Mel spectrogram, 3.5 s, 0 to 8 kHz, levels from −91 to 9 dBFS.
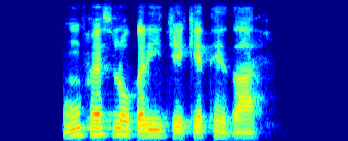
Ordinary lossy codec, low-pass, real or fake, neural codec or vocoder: Opus, 24 kbps; 7.2 kHz; real; none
